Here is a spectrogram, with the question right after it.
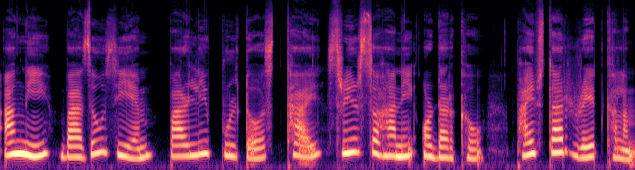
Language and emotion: Bodo, neutral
